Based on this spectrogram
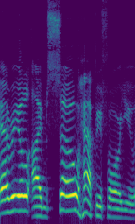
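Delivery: slow sarcastic drawl. Retelling a scene, the speaker does Triton's line to Ariel, mock-sarcastic. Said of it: "it sounds incredibly sarcastic".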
